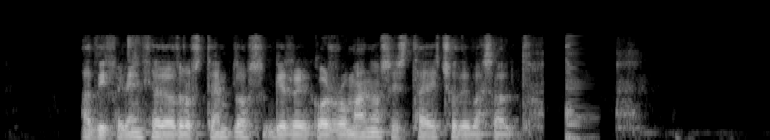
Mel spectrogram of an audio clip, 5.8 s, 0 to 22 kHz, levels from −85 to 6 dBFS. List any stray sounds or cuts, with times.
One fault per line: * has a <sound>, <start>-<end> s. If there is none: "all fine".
* has a thud, 4.2-4.5 s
